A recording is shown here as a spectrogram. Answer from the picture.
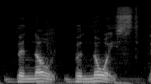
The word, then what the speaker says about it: Benoist: One to Nick Ospazak at UFC 105, Sean Pearson at UFC 124, and Lance Boyle. I could never pronounce that last name. Lance Benoist.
